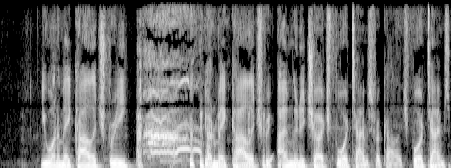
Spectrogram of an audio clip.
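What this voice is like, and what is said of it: Imitates another person's voice. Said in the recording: “your Trump impression”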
